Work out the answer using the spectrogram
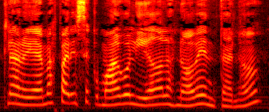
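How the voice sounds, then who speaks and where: Higher-voiced co-host woman. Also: fast talker. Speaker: radio co-host. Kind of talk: casual radio chat.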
